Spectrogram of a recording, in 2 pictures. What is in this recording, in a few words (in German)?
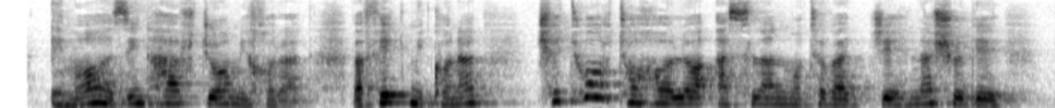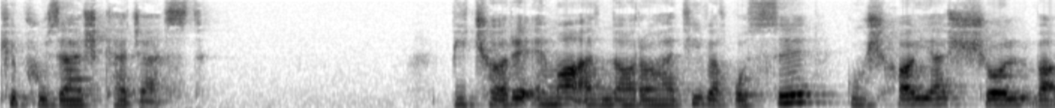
farsi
